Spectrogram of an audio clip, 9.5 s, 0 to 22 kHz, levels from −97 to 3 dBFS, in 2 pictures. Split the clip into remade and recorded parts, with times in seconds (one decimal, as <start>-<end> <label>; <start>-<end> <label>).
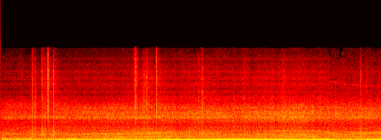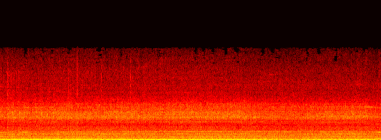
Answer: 0.0-4.1 remade; 4.1-9.5 recorded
